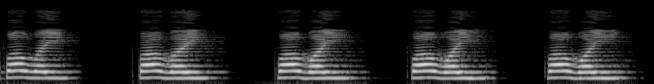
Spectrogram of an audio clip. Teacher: زبر ہے، یا ساکن سے پہلے زبر ہے تو اب یائلین کا قاعدہ بن گیا، اور یائلین کو ہم نرمی کے ساتھ جلد ادا کرتے ہیں، یعنی کہ اس میں سختی بھی نہیں کرنی، اس میں دیر بھی نہیں لگانا، اور اس میں مجہول بھی نہیں کرنا، بلکہ معروف آواز نکالتے ہوئے اس کو ادا کریں گے، جیسے کہ فوئی فوئی فوئی فوئی فوئی، اس طریقے سے۔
